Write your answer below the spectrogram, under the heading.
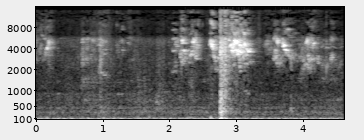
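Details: Three sand cat kittens about three weeks old, from a first litter, give thin, high chirping squeaks over a low steady hum.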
